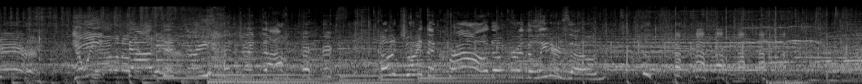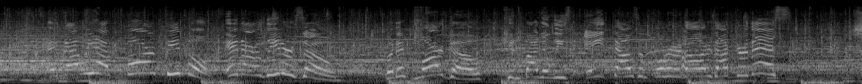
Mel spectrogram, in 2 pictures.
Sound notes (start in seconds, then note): 6.4 laughs; 7.9 applause and cheering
